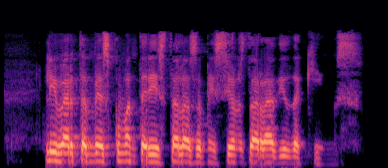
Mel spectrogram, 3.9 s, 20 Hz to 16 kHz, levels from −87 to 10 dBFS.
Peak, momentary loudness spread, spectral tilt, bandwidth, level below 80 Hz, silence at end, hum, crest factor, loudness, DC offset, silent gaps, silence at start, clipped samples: -2 dBFS; 19 LU; -4.5 dB/octave; 8.2 kHz; -58 dBFS; 0.35 s; none; 12 dB; -13 LUFS; under 0.1%; none; 0.45 s; under 0.1%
